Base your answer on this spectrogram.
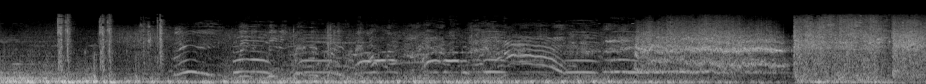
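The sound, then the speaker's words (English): An old car is driven through a barrier: tires screech in wavering, sliding squeals over a loud, continuous engine roar, with shattering noise as the barrier breaks and voices audible underneath. “When I give the signal, toss them out, and I'll drive this heap right through the barrier.”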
